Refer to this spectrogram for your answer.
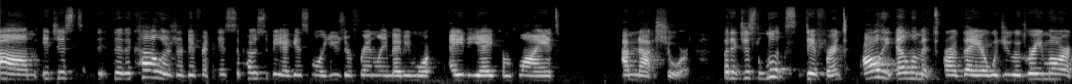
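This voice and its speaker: A woman's high, bright, sharp voice at a fairly quick pace. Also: dry, close sound with no echo. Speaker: school technology trainer. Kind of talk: online staff training. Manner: fast.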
